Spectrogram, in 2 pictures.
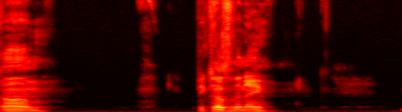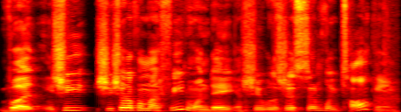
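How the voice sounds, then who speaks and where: A man speaks at a fairly slow pace with long, frequent pauses. His pitch swings very widely on a very clean recording with a silent background. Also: fairly high pitch for a man. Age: 20s. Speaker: small YouTuber. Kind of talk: casual vlog monologue. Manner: halting, hesitant.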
